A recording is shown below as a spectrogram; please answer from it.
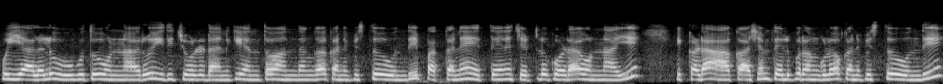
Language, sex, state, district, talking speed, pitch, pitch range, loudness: Telugu, female, Andhra Pradesh, Srikakulam, 120 wpm, 230 Hz, 220-240 Hz, -12 LUFS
